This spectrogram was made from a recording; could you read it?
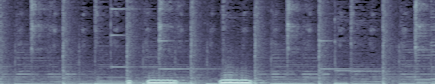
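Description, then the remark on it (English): Two drawn-out owl hoots, each about half a second, rise loudly above a steady, rhythmic low backing that pulses throughout. “That's an owl!”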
